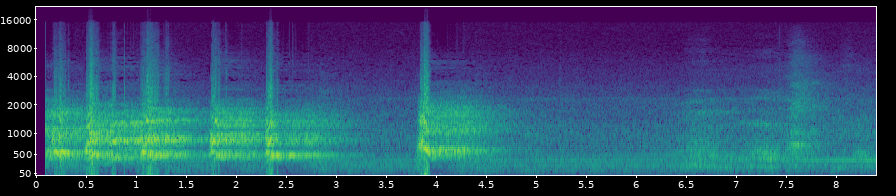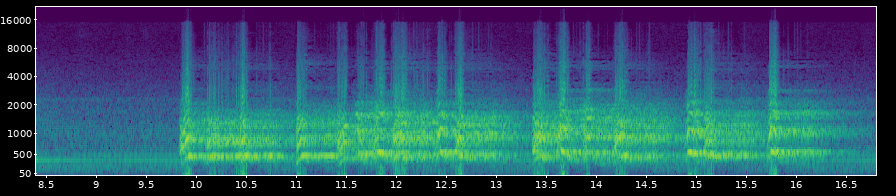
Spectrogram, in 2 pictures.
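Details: Dog barking on 6/2/17: loud bursts of sharp, harmonic barks come in rapid runs, fall quiet for several seconds in the middle, then resume as a dense string of barks to the end.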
